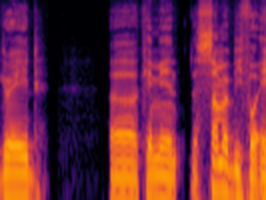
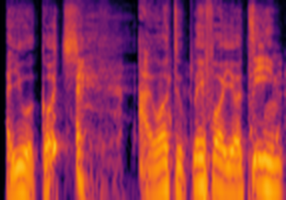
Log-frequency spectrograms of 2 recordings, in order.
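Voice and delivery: higher, joking imitation of an African accent; teasing African accent; 6 semitones higher than usual. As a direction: tease him by putting on the African accent. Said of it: "as a joke, he'd be like".

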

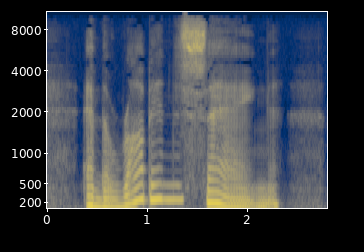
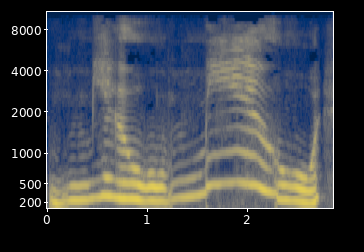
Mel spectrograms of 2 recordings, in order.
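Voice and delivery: cat mewing; 9 semitones higher than usual. A narrator's reading. Simpkin interrupting the mice, high mew. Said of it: "interrupted Simpkin".

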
